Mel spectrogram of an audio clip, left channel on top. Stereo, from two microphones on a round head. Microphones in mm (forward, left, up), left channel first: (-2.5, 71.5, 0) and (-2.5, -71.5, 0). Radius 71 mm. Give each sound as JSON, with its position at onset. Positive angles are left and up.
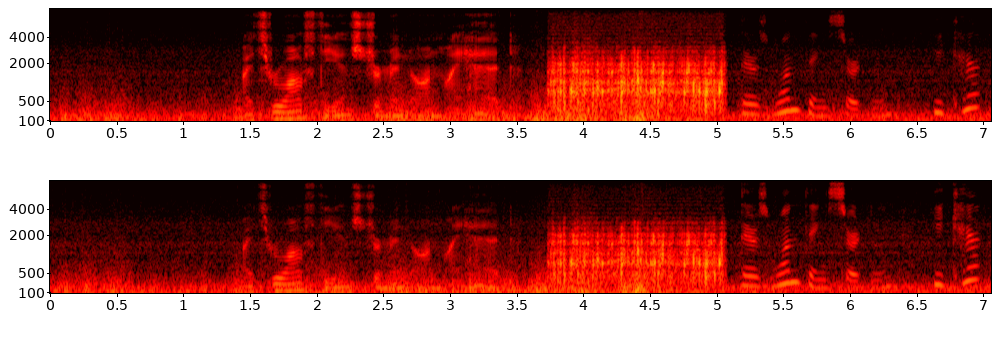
{"t": 1.4, "sound": "a man speaking", "side_deg": 55}
{"t": 3.7, "sound": "chopping", "side_deg": 20}
{"t": 5.2, "sound": "a woman speaking", "side_deg": -70}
